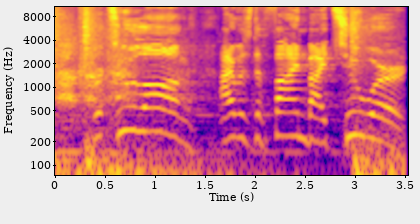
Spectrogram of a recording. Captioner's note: crowd cheering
